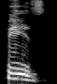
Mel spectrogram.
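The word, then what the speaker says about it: page: इसे पढ़ेंगे पेज।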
